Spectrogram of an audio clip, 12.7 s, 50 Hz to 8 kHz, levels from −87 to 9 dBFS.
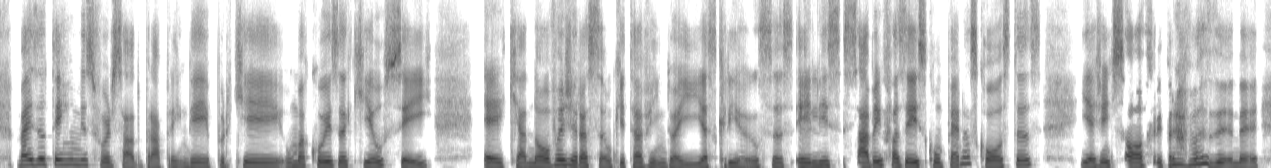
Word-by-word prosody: Mas 235 +4 +2
eu 265 - +4
tenho 250 0 0
me 240 -1 -3
esforçado 190 -7 -3
pra 150 -4 -2
aprender, 155 +5 -3
porque 175 -1 -2
uma 195 +4 -1
coisa 200 0 +1
que 195 - -6
eu 185 +3 +2
sei 155 - +1 0.6
é 180 -2 +4
que 180 - -5
a 170 - +2
nova 175 +8 +3
geração 190 -9 +1
que 170 - -5
está 165 -1 0
vindo 165 0 -3
aí, 145 0 0
as 150 - -1
crianças, 175 +2 -3
eles 195 +4 +1
sabem 175 +4 +3
fazer 190 -3 +2
isso 195 +1 +4
com 180 - 0
o - - -7
pé 195 +3 -1
nas 295 +1 -2
costas, 195 +10 -1 0.4
e 175 -1 +1
a 170 - +3
gente 185 +2 0
sofre 190 -3 +2
pra 255 +3 0
fazer, 200 - +1
né. 170 +1 -1
185 Hz, 190 wpm, -23 LUFS, 165-205 Hz, 0.6 s, eu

